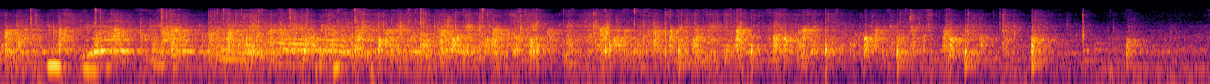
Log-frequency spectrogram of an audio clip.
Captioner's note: applause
